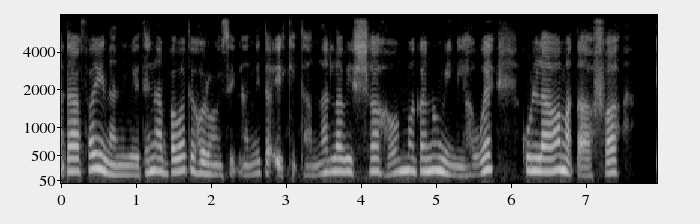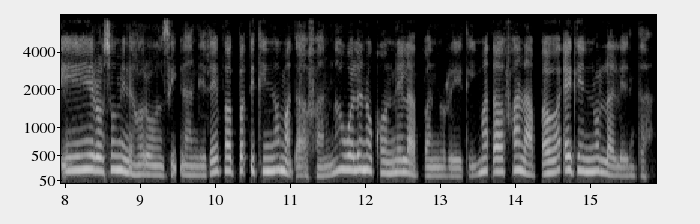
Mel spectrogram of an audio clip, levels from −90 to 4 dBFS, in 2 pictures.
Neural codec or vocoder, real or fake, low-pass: codec, 16 kHz, 2 kbps, FunCodec, trained on Chinese and English, 25 frames a second; fake; 7.2 kHz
